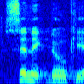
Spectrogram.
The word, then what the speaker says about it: synecdoche: This is a synecdoche. I'm going to get that word right. And it's spelled like synecdoche. S-Y-N-E-C-D-O-C-H-E.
